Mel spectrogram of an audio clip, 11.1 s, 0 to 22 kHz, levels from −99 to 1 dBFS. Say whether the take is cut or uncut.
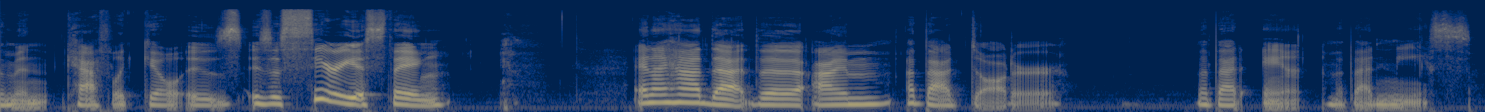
uncut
